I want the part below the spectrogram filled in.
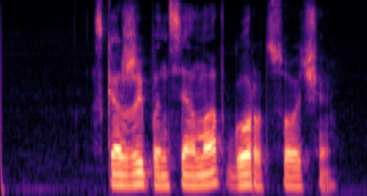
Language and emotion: Russian, neutral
